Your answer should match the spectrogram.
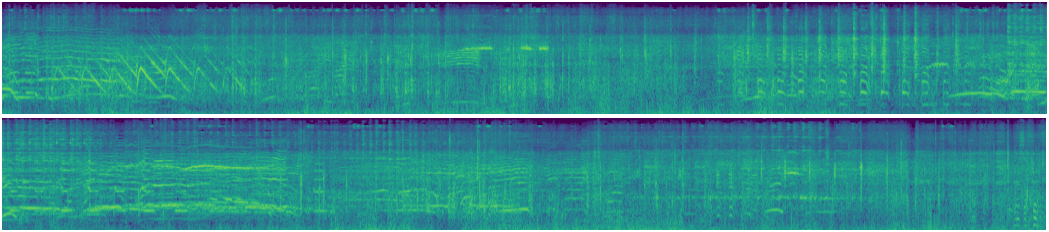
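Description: Spectators lining the trail shouting and cheering at a passing mountain bike rider, loudest near the start and again in the middle. Under the voices, the bike and tyres rattle and clatter over loose rock, with wind on the helmet camera.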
